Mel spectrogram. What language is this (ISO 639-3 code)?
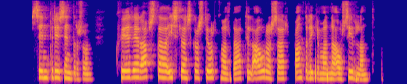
isl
